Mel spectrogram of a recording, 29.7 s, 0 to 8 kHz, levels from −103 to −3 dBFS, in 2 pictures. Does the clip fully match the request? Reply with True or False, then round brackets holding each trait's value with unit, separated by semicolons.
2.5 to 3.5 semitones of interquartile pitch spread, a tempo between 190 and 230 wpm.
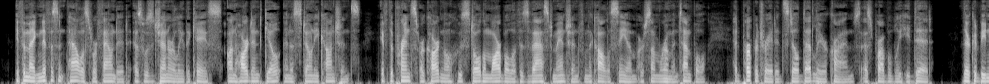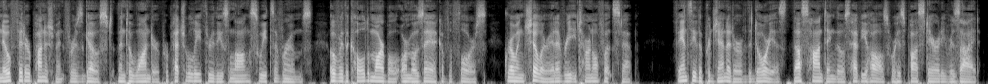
True (2.8 semitones; 195 wpm)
